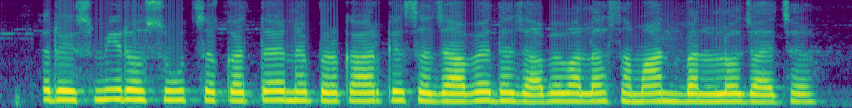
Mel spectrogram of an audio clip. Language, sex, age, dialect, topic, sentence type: Maithili, female, 18-24, Angika, agriculture, statement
